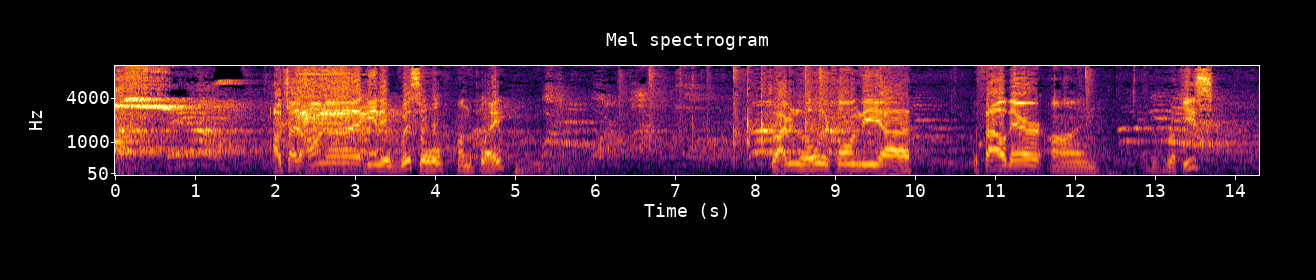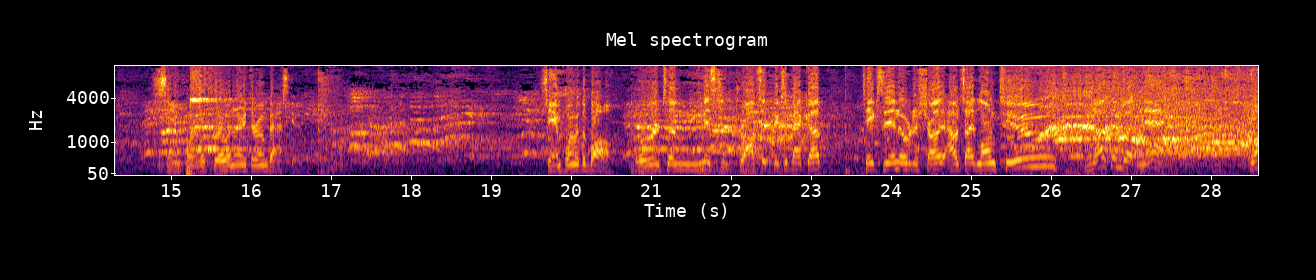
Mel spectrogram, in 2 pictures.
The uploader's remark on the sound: Today’s game brought to you live from Sand Point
